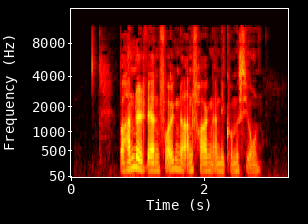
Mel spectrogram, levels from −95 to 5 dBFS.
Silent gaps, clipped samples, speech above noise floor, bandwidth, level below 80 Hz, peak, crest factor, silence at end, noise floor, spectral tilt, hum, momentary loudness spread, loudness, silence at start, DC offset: none; under 0.1%; 20 dB; 11.5 kHz; -68 dBFS; -6 dBFS; 24 dB; 0.45 s; -47 dBFS; -3.5 dB/octave; none; 20 LU; -26 LUFS; 0.3 s; under 0.1%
